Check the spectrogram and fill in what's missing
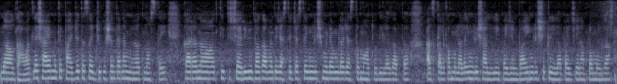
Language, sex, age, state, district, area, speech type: Marathi, female, 30-45, Maharashtra, Yavatmal, rural, spontaneous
